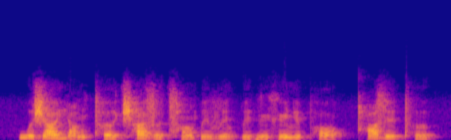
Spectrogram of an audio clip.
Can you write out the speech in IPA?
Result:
wə˦ʃa˧jɑ˨ŋ tʰɜ˧t͡ʃʰa˦ zə˧t͡sʰɑ̃˧pe˦ve˦l pe˦ ɡẽ˨xẽ˧lʲɜ˧pʰɒ˦˨ | qʰɑ˦ze˦ tʰə˧

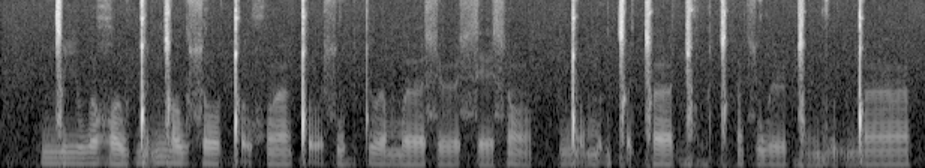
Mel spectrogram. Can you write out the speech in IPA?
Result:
ŋ͡ǀiwɯ ʁʷɯwŋ͡ǃḭ ŋ͡ǀowsoǃo̰ χʷœ̃ːǃo̰swi̤ tʷəːməːsʏː sesõ | ŋ͡ǃo̰mə̰ɡǀə̰ ǀœːɡ͡ǀo̤ǀʰə̃s wʏːɡ͡ǀœ̃ɡ wḭŋ͡ǃœ̃ː

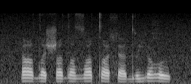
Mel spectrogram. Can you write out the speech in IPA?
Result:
a˧dˤɐ˨ʃɨ˧dˤɵ˨ zˤu˧ tˤo˨ɬa˨dɵ˦ jɵ˦ʁu˨

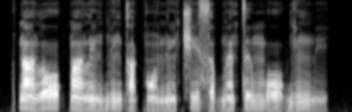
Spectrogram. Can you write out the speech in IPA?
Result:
ɗã˦˨loː˦k͡pã˧ lĩ˨bĩ˧ ɡa˨kɔ̃˨ nĩ˧t͡ʃi˦zə˧bɛ̃˦ tɨ˦ moː˧ɡĩ˦ mi˨

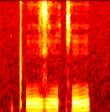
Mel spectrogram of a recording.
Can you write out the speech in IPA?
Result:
pʼĩzĩcĩ

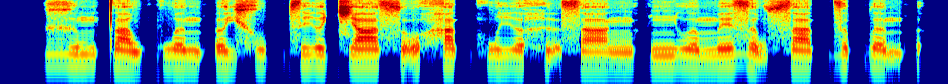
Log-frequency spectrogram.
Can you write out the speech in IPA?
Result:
ɣɨ˧mt̪a˧˩wkwə˨˩n ʔə˨˩jxu˨˩p̚si˧ə̯t͡ɕaː˧ so̰˧˥ha˦˥t̚ hwi˨˩ə̯hɨ̰˧˨ə̯sa˨˩ŋ | ɲu˨˩ə̯me˨˦zə̰˧˨w saː˨˩t̚zə˦˥p̚lə̰˧˨nʔ

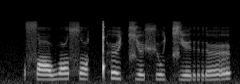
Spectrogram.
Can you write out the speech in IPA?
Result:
sˤa wɔsˤœǃʰœ t͡ɕœʃot͡ɕe rœ

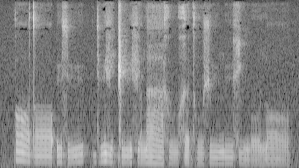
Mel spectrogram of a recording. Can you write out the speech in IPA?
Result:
kɔː dɔː ʔysyː | dʱyvʲə ǁyːfʲɔnaːxuː xə dʱu ʃyːŋyːxiŋoː nɔː

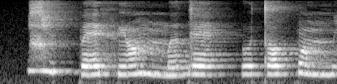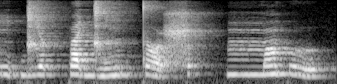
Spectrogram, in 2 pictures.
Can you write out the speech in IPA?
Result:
ʑi pːɛ fʲɔ̃ mːəɡɛ | utɔpːɔ̃ mːiʔd͡ʑœ pːad͡ʑĩtːɔʂ | mːɔ̃pu

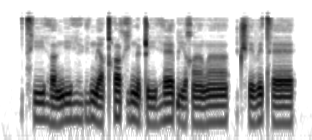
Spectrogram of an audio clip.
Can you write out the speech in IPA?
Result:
t͡sʰiː˧ɦɐː˨ŋiː˧ɦe̤˦ ɽe̤˦meː˨qʰu˦xi̤˦ nɛ˧ ʈiː˨ ɦɛː˦ɓiː˨χɐ̃ː˧βɐ̃ː˦ | t͡ʃʰe˨βe˦tʰɛː˧

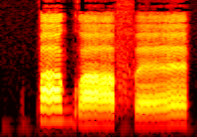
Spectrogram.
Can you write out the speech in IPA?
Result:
pa˦ɡʷaː˨fɛ˨˦

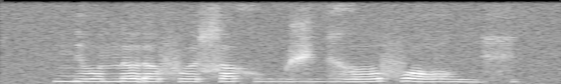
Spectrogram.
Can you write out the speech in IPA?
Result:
mʲonəɾə fɵsʌxṳ ʒi̤ɣɤfo ʁʷi̤x

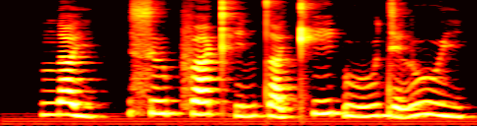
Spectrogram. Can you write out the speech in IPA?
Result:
na˥˨j | sɯː˧˥p̚fa˧˥kʰi˩˧n t̪a˩˧jkʰi˧˥ʔuː˩˧ de˧˩luː˥˨j

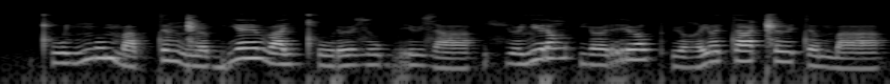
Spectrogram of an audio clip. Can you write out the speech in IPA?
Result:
cʰu˨lʲŋo˥ma˩btə˦ ŋ͡ǁœ˩bjɛ˥va˨lʲcʰu˩ ɾø˨zu˨bry˨za˩ | çø˨lʲə˥ɾə˥ʁ fjœ˨rø˥lˠpʰy˩ʁ jə˥ta˥ ǁø˦tə˨ ma˩

